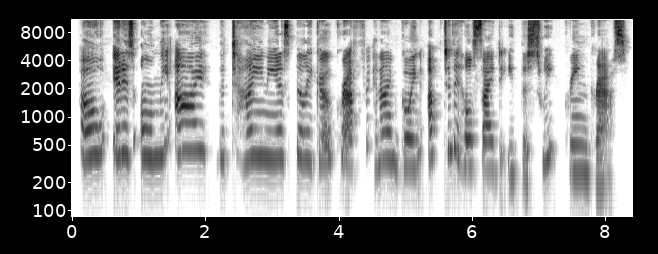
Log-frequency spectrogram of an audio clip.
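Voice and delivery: very high little goat voice; small, small voice. Acted. Youngest billy goat answering the troll, in a small high voice. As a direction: squeak it high like the tiniest goat. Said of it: "in a small, small voice".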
